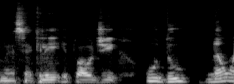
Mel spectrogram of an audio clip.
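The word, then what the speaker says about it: Hoodoo: haitiano nos Estados Unidos você tem udu que se escreve h o o d o o Ah então hudu é então assim é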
